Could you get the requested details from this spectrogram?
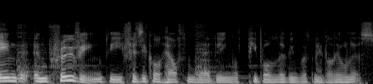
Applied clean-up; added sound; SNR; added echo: neural separator model SepFormer DNS4.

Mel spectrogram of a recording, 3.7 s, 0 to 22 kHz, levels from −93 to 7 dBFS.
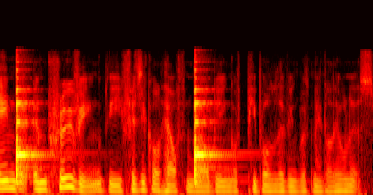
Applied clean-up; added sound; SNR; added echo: none; Bowed string instrument; -4 dB; none.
